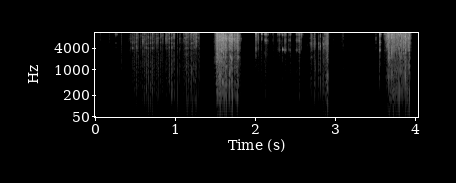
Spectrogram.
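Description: Faint handling sounds as a metal alt-az telescope mount head is lifted and fitted onto its tripod: light scattered clicks and scrapes, with two short louder bursts about a second and a half in and near the end.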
